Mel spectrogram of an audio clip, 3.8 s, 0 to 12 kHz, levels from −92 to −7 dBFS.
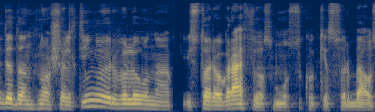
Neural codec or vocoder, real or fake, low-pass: none; real; 10.8 kHz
